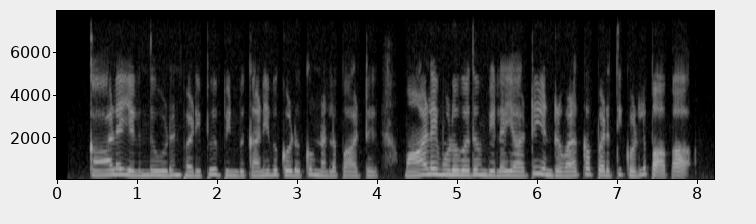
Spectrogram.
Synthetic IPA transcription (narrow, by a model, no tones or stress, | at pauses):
kaːlɐɪɛlɯnd̪ɐɯɽɐnpɐɽɪpːɯpɪnbɯkɐɳɪʋɯkːɔɽɯkːɯmnɐlːɐpaːʈːɯmaːlɐɪmʊɻʊʋɐðɯmʋɪlɐjaːʈːɯɛndrɯʋɐɻɐkːɐpːɐɽɯt̪ːɪkːɔɭːɯpaːpaː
